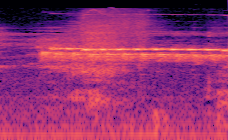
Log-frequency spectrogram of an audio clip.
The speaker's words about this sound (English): Fucking birds.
